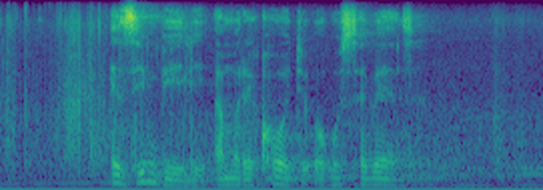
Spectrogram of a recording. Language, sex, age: Zulu, male, 19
